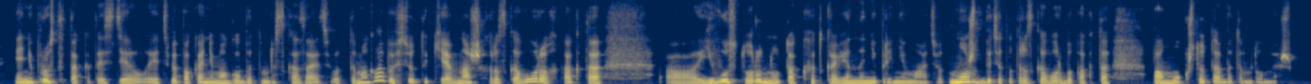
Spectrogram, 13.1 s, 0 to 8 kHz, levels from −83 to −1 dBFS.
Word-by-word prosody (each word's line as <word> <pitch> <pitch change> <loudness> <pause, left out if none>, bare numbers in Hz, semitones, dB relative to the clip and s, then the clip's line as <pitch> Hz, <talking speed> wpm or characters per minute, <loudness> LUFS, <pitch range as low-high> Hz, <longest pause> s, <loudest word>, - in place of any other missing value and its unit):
Я 190 - +3
не 205 - +6
просто 215 +1 +1
так 170 -4 -5
это 155 - -6
сделала, 160 -1 -4
я 175 - -3
тебе 195 - -4
пока 190 +2 -2
не 200 -1 +3
могу 180 0 0
об 180 - -4
этом 180 -2 -7
рассказать. 185 -1 -5
Вот - - -10
ты - - -7
могла 210 - +1
бы - - 0
всё-таки 215 -4 -2
в 175 - -2
наших 185 0 +1
разговорах 185 - +1
как-то, 175 -3 +1 0.6
а, 165 0 -2
его 200 +5 +6
сторону 200 -3 +3
так 170 +3 -4
откровенно 175 0 0
не 170 -1 +1
принимать?" 160 -1 -4
Вот, - - -14
может 215 +1 +9
быть, 205 0 -1
этот 195 - -12
разговор 185 -1 -2
бы 170 - -1
как-то 170 0 -4 0.4
помог, 185 -5 +2
что 205 - -1
ты 205 - -4
об - - -1
этом - - -9
думаешь? - - -6
185 Hz, 195 wpm, -21 LUFS, 170-205 Hz, 0.6 s, может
